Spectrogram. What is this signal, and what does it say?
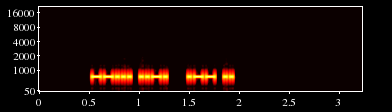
Morse code, heard as a keyed tone, about 40 wpm, 700 Hz. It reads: 7F WI
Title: Field Day Exchanges Encore - 40wpm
